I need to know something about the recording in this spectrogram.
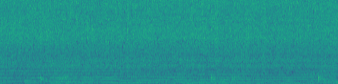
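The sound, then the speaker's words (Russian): Chopped onion, carrot and garlic sizzle steadily in hot oil in a heated frying pan, a dense, even crackle of frying that holds at a constant level throughout, with a few faint soft clicks and no voices. “Пока у нас лук с морковкой поджаривается, мы с вами нарезаем соленые огурчики.”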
